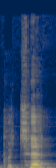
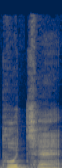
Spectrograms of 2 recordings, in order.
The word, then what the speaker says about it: 부채: 이때 부채를 발음할 때는 부채 이렇게 하면 안 되고 부를 좀 길게 해서 부채 이렇게 발음하는 겁니다.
